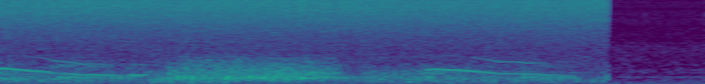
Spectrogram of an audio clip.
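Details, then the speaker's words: Wheezes heard through a stethoscope on a volunteer, right side: high-pitched musical whistling over breath sounds, from airway narrowing as in asthma or foreign body; demonstrated by physical therapy students. "the next sound will hear is wheezes this is a high-pitched musical sound caused by the Airways narrowing this can be heard in patients with asthma or if they have a foreign body lodged in their throat"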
